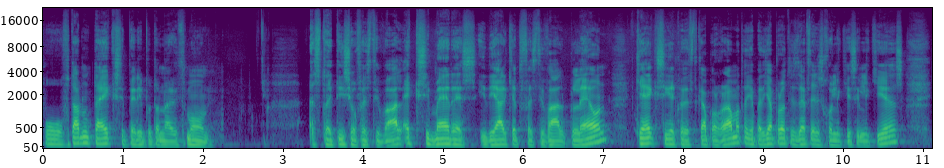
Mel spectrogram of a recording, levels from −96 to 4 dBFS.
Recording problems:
none

